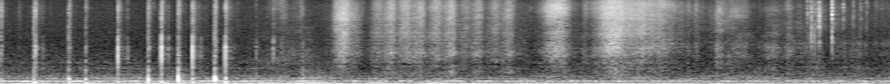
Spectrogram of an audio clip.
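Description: Long painted fingernails tap the label and red plastic cap of a clear plastic salt jar full of salt, labelled "соль". Quick, dry clicks come first, then give way to softer brushing and scraping taps over a steady low hum.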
